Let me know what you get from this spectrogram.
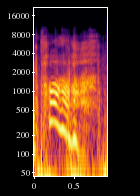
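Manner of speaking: put-on high little-boy call of Pa; child calling Pa. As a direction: imitate a toddler calling for his dad. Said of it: "He'd say".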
